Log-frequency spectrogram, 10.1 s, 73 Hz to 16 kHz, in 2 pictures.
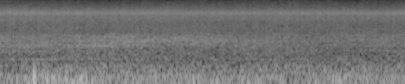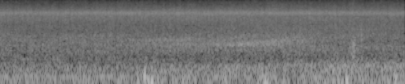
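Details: Ultra-high-voltage (765 kV) overhead transmission lines in rainy or humid weather, steady high-pitched hiss from ionized air around the conductors: corona discharge.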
